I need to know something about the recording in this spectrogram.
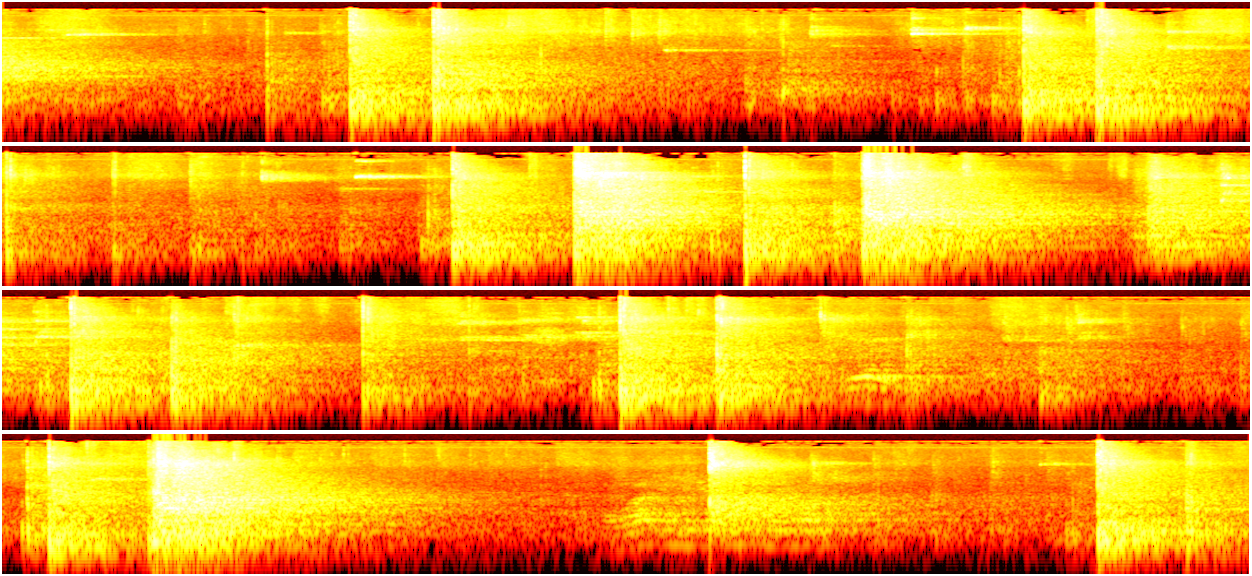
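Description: Sneakers squeak and patter on a hard floor.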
